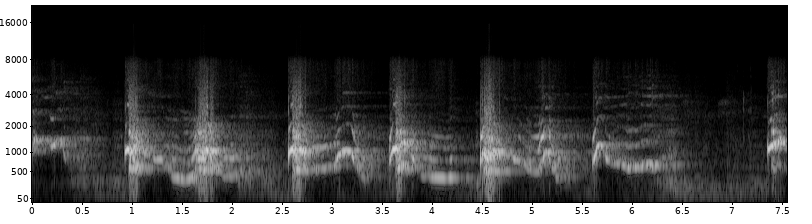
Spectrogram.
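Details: A family of deer in the front yard sets off Mason the dog's special whining bark; sharp barks roughly every second, each trailing into a falling whine, with quieter whimpering between bursts.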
